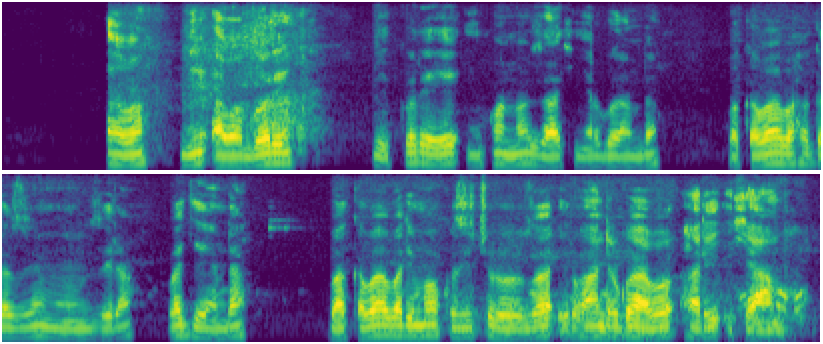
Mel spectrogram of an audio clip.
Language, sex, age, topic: Kinyarwanda, male, 25-35, government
